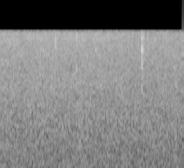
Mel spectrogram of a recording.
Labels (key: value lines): label: ambient
recorder: HydroMoth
